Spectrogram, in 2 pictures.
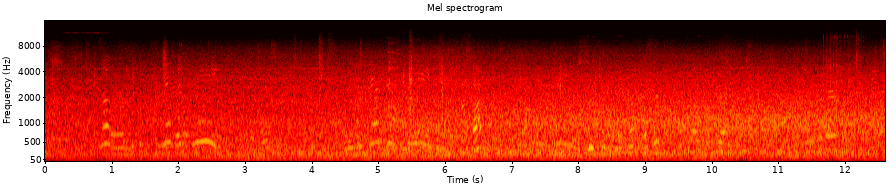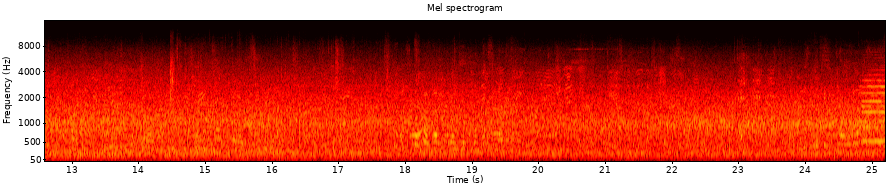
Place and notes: {"title": "Queens University, Belfast, UK - Queens University Belfast-Exit Strategies Summer 2021", "date": "2021-08-28 14:49:00", "description": "Recording of locals and tourists visiting the front of the Lanyon Building at Queen’s University Belfast. In the distance, there is a photographer instructing a bridge and groom for certain poses to take in front of the building. There is vehicle traffic in the background and moments of the pedestrian cross lights being activated.", "latitude": "54.58", "longitude": "-5.94", "altitude": "17", "timezone": "Europe/London"}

